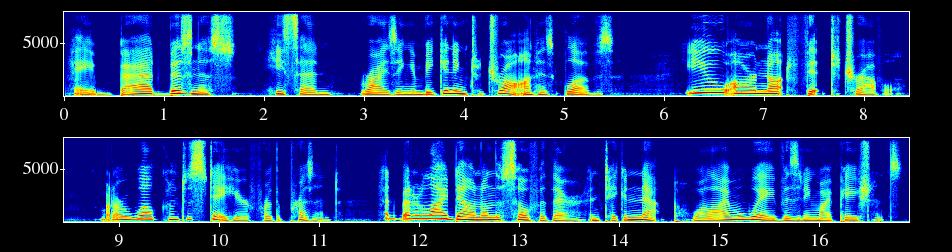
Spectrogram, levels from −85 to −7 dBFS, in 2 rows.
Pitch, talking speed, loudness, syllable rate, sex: 215 Hz, 165 wpm, -18 LUFS, 4.6 syllables/s, female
